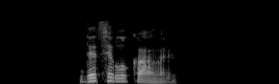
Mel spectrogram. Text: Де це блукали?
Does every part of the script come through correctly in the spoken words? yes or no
yes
